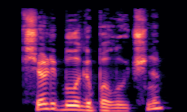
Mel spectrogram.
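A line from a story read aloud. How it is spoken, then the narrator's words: Quiet question in French. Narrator (Russian): тихо спросила Люсиль на французском языке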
